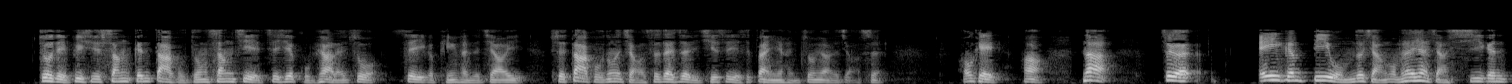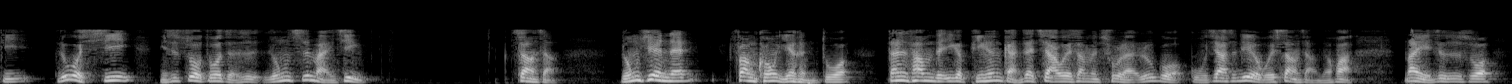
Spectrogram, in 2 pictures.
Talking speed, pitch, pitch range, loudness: 250 characters per minute, 130 Hz, 110-155 Hz, -21 LUFS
